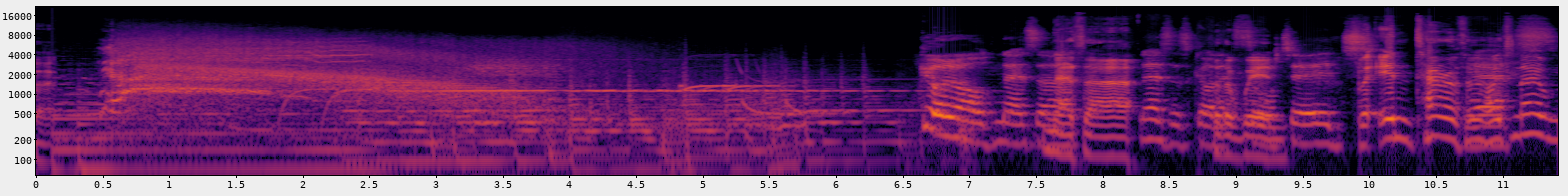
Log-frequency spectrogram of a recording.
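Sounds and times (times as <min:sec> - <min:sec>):
end-credits theme music: 0:00.0 - 0:07.2
woman letting out a loud sustained scream: 0:00.5 - 0:03.9
speech: 0:06.7 - 0:11.4.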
